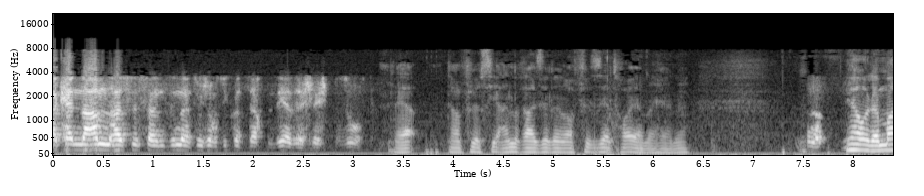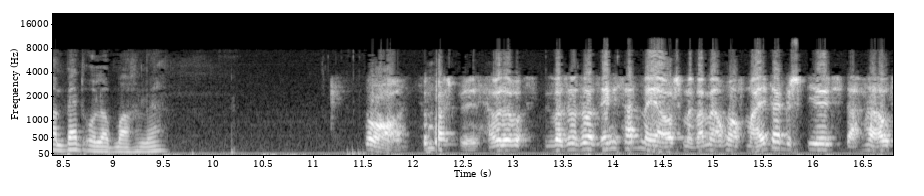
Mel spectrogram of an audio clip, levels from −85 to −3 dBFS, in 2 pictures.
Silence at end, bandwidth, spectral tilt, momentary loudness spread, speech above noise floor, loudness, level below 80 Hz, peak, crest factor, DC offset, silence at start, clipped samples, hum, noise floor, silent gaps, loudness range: 0 s; 11 kHz; -3.5 dB/octave; 19 LU; 23 dB; -10 LUFS; -38 dBFS; 0 dBFS; 12 dB; under 0.1%; 0 s; 0.4%; none; -35 dBFS; none; 15 LU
